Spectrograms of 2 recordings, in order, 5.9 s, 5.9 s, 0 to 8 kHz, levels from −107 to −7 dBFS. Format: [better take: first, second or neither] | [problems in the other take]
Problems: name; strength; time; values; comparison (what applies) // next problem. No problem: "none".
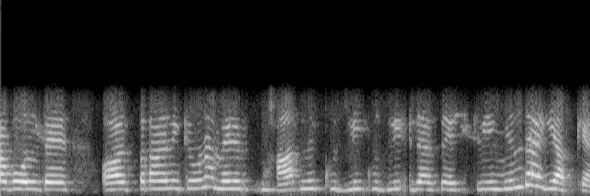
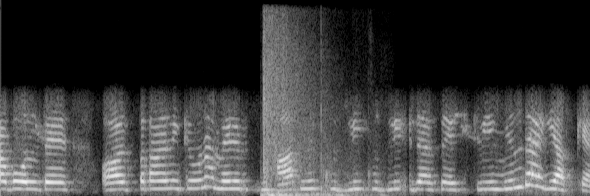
first | background sound (Boom); 11 dB below the speech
